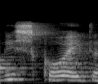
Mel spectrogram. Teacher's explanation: E aí o som do S fica parecendo o som do X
